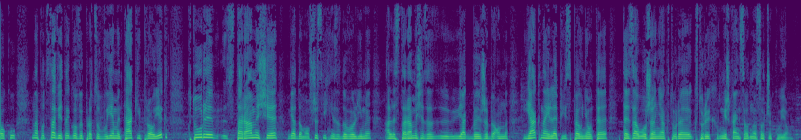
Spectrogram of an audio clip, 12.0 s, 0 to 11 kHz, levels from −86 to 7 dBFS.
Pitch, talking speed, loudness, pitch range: 160 Hz, 155 wpm, -21 LUFS, 155-175 Hz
